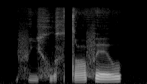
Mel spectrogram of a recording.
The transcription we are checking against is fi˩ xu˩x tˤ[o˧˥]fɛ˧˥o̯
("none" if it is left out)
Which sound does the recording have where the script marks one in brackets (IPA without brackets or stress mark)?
o˧˥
